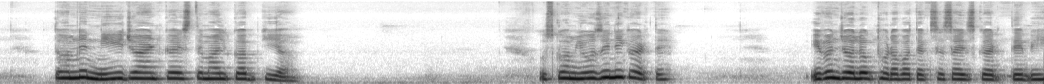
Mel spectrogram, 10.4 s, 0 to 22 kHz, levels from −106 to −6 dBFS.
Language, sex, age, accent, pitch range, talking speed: Hindi, female, 30-49, native, 215-280 Hz, 125 wpm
